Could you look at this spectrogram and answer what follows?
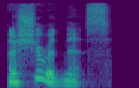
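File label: "assuredness", British English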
